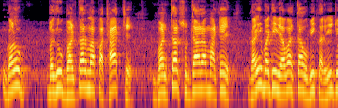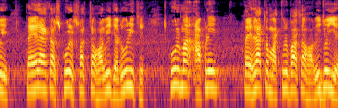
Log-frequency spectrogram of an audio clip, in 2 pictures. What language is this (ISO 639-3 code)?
guj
